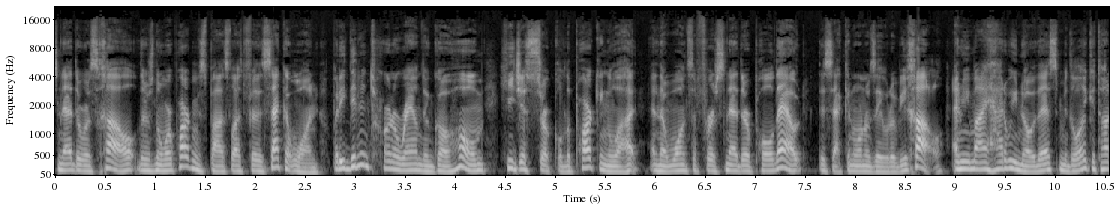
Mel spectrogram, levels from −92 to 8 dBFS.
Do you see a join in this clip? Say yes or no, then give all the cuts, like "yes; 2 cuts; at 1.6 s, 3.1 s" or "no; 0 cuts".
no; 0 cuts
